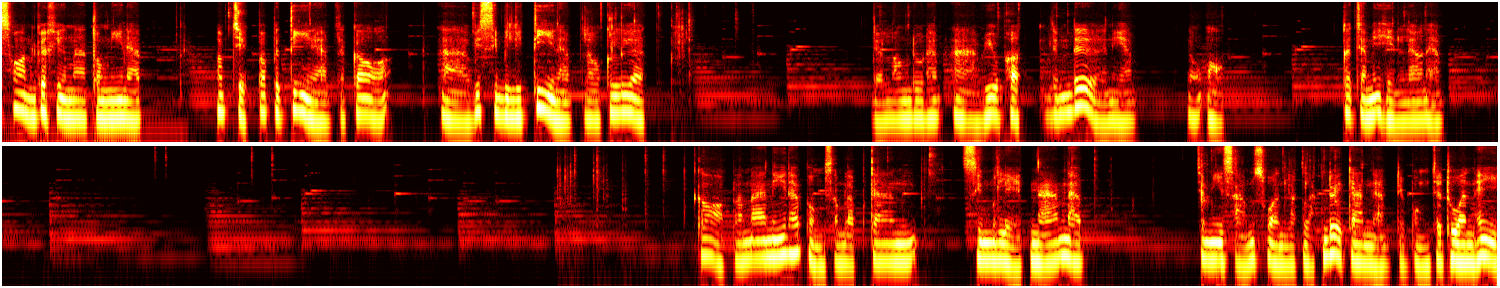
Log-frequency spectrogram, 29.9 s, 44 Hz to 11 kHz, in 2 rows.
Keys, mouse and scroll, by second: 2.2 click, 2.2 right click, 4.7 click, 4.7 right click, 5.1-5.6 scroll up 3, 6.5 middle drag, 7.0 shift+middle drag, 7.3 shift+z, 8.7 middle drag, 9.9 click, 10.5 click, 12.2-12.5 middle drag, 13.0-13.4 middle drag, 14.0 middle drag, 16.5 click, 17.4 click, 18.6 scroll up 1, 20.3 middle click, 20.7 shift+middle drag, 21.3 middle click, 23.8 click, 24.7 middle click, 25.1 scroll down 1, 25.6 middle click, 26.0 scroll up 1, 26.1-26.4 scroll down 1, 26.5 shift+middle drag, 27.0 middle click, 27.9 shift+middle drag.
